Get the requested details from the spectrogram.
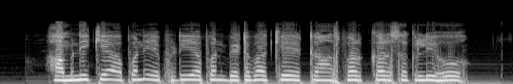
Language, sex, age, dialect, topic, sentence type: Magahi, male, 41-45, Southern, banking, question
